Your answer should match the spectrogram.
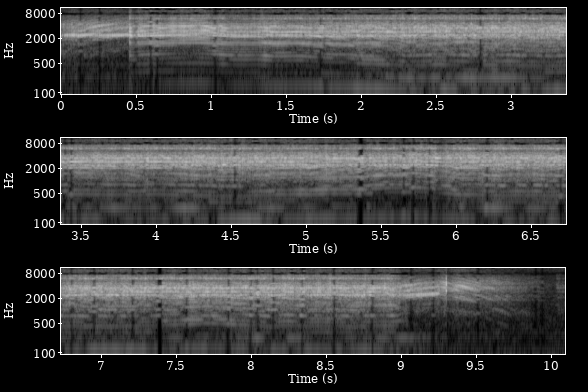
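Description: Dremel rotary tool with a small sanding drum grinding down a weld repair on a two-stroke dirt bike's engine case half. It gives a steady high whine whose pitch wavers slightly as the drum is worked against the metal. It starts suddenly and winds down about nine seconds in.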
